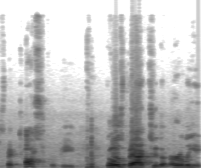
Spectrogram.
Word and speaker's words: spectroscopy: So the science of spectroscopy, I keep saying it wrong, spectroscopy, goes back to the early 1800s, where William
